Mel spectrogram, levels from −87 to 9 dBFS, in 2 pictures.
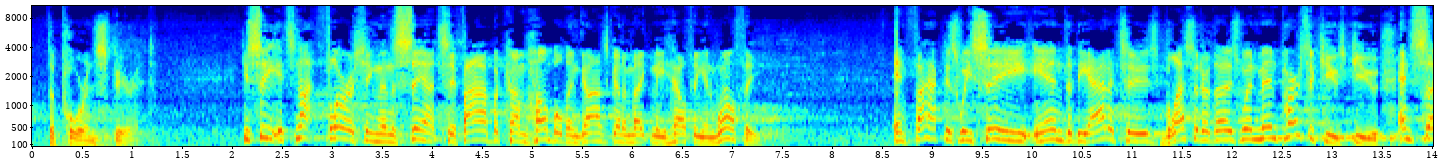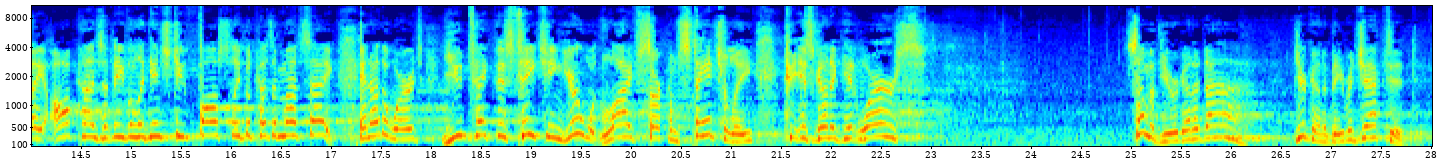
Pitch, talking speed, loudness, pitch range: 245 Hz, 170 wpm, -16 LUFS, 205-285 Hz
